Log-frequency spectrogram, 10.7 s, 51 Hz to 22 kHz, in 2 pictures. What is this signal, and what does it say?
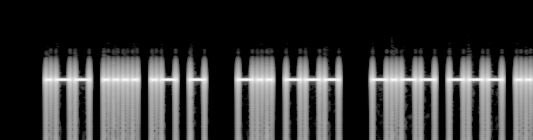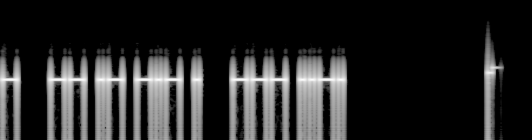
Morse code, heard as a keyed tone, about 25 wpm, 700 Hz. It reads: WHAT DO YOU MAKE OF
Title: Sets of 5 Words 25wpm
